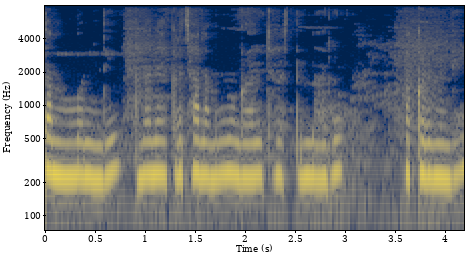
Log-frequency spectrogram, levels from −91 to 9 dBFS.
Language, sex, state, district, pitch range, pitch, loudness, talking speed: Telugu, female, Andhra Pradesh, Guntur, 225-240 Hz, 230 Hz, -15 LUFS, 145 wpm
